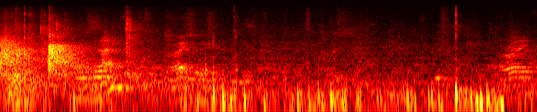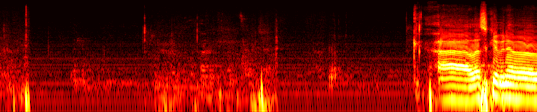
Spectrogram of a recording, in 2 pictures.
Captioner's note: applause; chatter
